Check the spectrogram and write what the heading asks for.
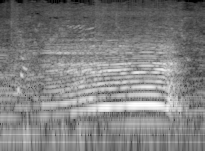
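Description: A single drawn-out, low, moo-like animal call lasting about a second and a half. It rises slightly in pitch and falls away at the end.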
